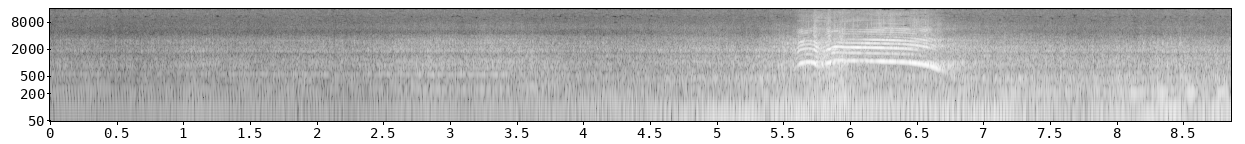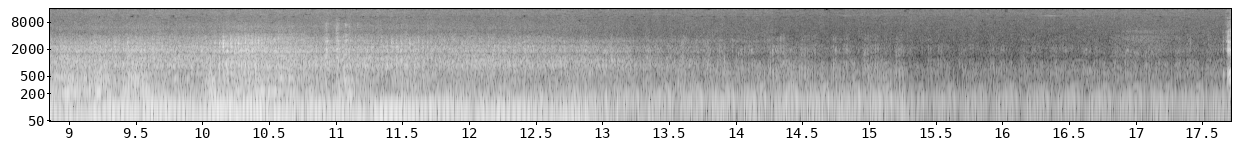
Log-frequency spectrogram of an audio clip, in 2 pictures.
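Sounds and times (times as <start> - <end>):
truck engine rumbling: 0.0 - 17.7
high-pitched squeal: 3.4 - 13.6.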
